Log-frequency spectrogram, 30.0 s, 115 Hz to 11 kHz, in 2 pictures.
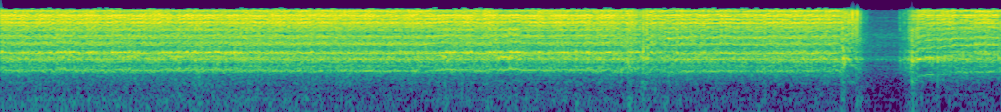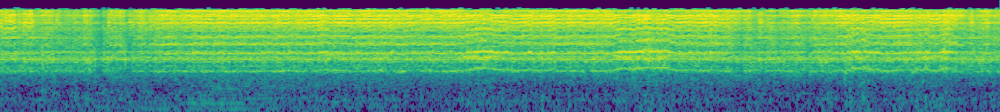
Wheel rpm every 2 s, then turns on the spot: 160, 160, 160, 160, 160, 160, 100, 150, 160, 160, 160, 160, 160, 160, 160.
none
